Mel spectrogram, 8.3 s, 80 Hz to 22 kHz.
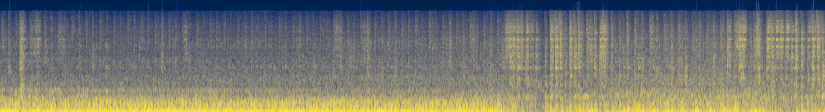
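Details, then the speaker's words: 70-year-old Massey Ferguson TO30 tractor not getting enough fuel, running only on choke during carburetor adjustment: a low, steady chug sags and nearly dies, then picks back up unevenly. Rough running, near stall. "at least it runs a lot nicer now it just doesn't want to run without choke at all"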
